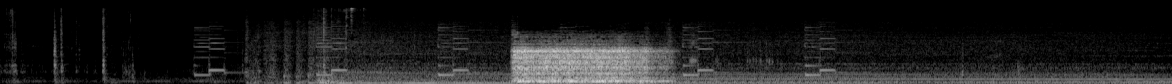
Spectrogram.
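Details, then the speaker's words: 2008–12 Ford Escape/Focus/Tribute/Mariner after replacing the ignition switch housing to cure a no-crank, no-start fault. Key clicks and chimes, a brief crank, then it catches quickly and settles into a steady idle: fixed, starts easily. "Look how easy it starts. So, like I say, we fixed it."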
